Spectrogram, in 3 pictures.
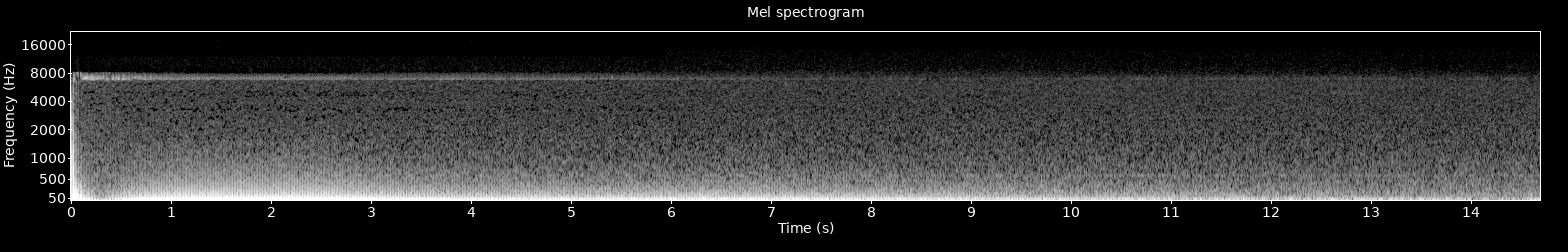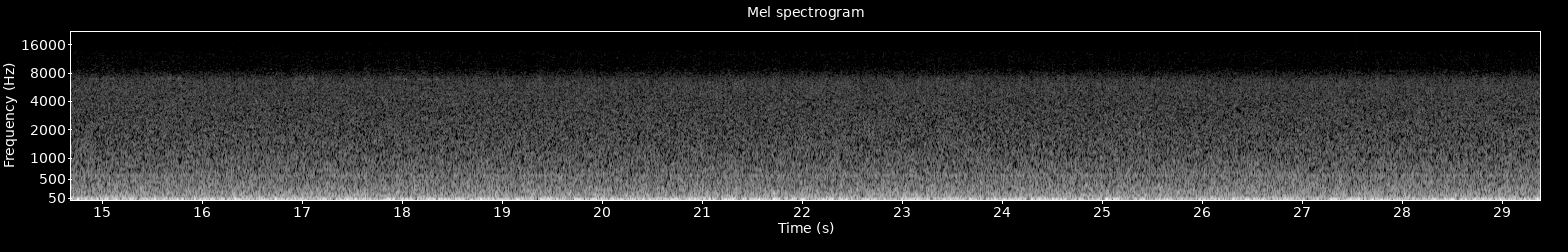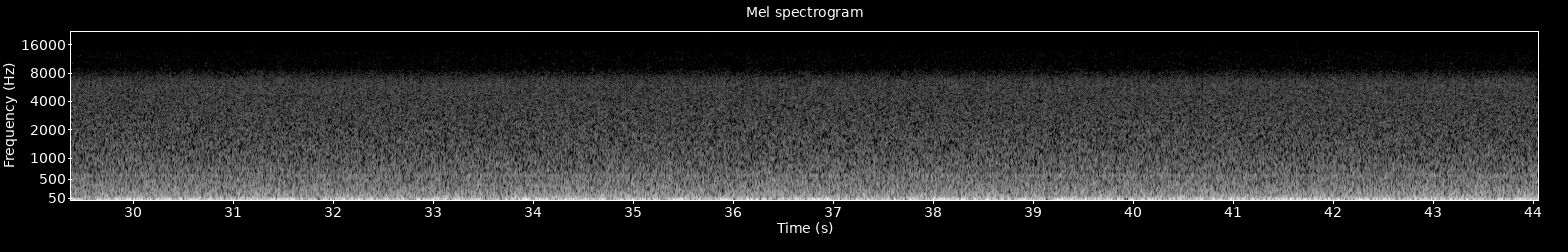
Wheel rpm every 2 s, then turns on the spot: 0, 0, 0, 0, 0, 0, 0, 0, 0, 0, 0, 0, 0, 0, 0, 0, 0, 0, 0, 0, 0, 0.
none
